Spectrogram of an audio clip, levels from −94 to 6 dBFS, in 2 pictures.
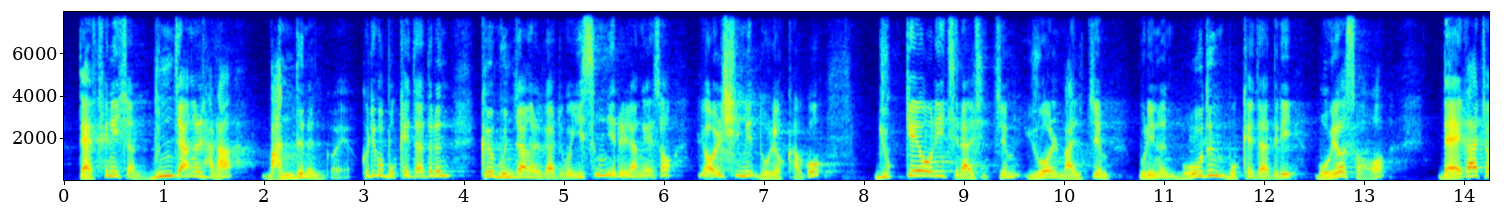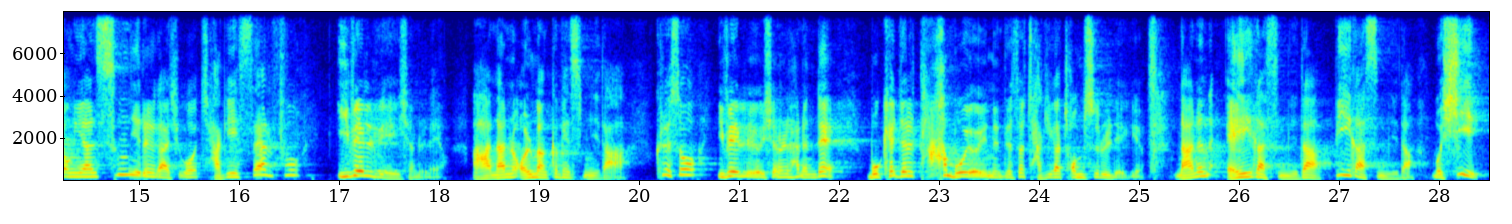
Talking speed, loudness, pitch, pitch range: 315 characters per minute, -26 LUFS, 165 Hz, 145-215 Hz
